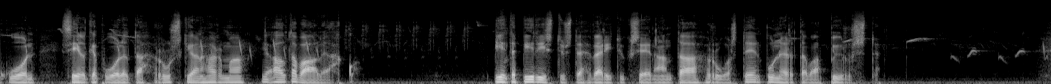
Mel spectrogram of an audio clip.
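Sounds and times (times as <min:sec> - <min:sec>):
speech: 0:00.0 - 0:03.6, 0:05.0 - 0:08.9
Thrush nightingale singing whistle and slurred notes: 0:00.0 - 0:10.5.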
